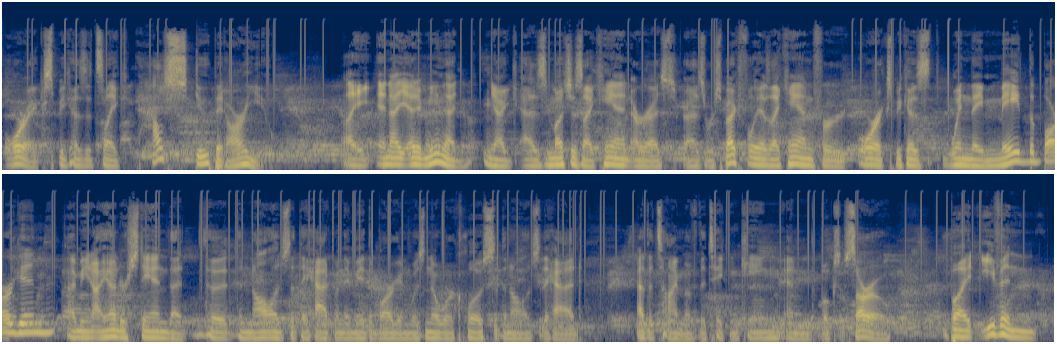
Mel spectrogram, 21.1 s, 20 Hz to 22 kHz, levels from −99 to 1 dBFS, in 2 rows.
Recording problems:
background chatter; noticeable; throughout; 2 voices, 15 dB below the speech
crackle, like an old record; faint; 20 dB below the speech

